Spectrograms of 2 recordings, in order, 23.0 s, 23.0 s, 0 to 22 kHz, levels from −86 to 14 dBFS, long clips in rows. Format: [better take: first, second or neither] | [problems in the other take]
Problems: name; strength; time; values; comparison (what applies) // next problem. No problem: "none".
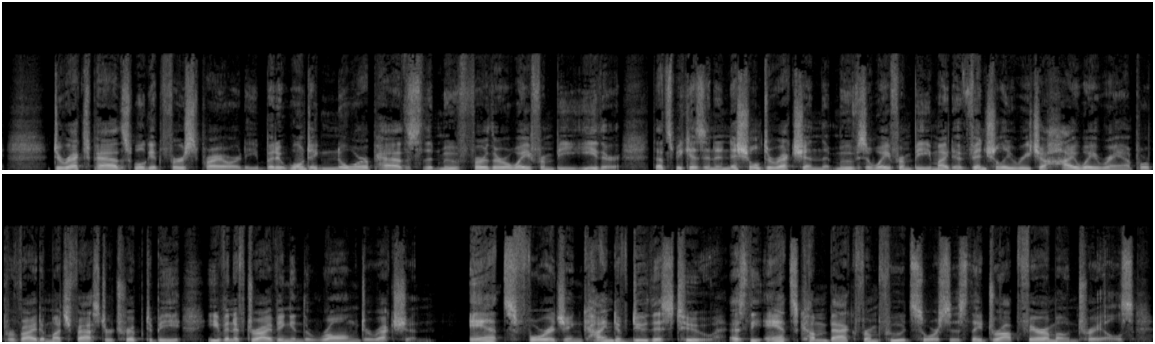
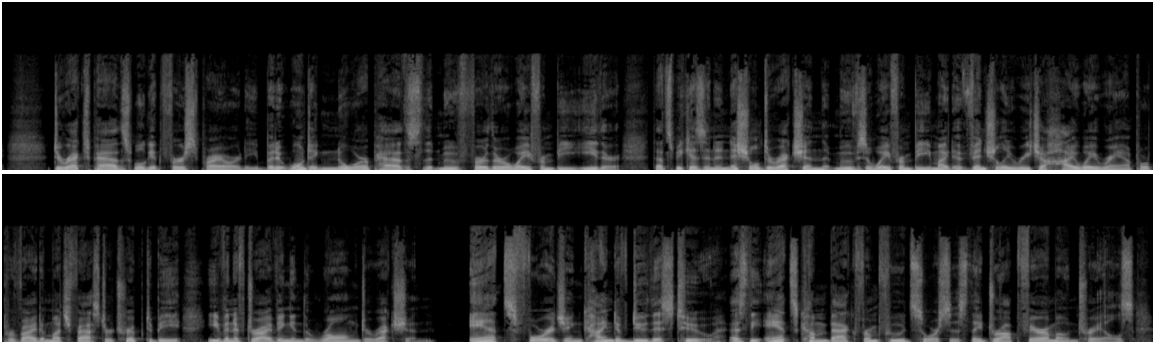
second | thin; somewhat; fading below 300 Hz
